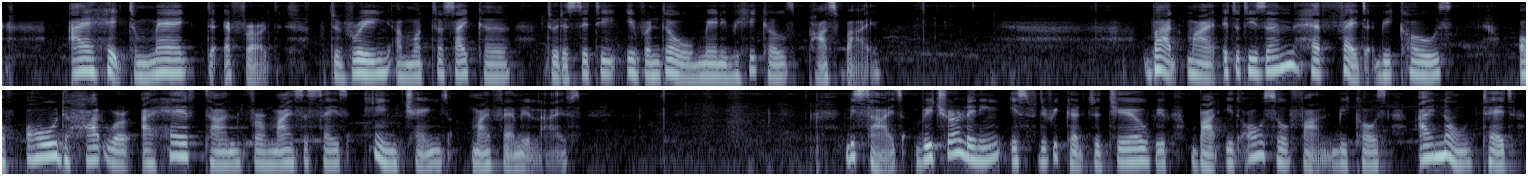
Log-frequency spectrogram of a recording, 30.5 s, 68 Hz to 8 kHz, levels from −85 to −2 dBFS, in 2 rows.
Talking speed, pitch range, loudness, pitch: 110 wpm, 120-155 Hz, -32 LUFS, 135 Hz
